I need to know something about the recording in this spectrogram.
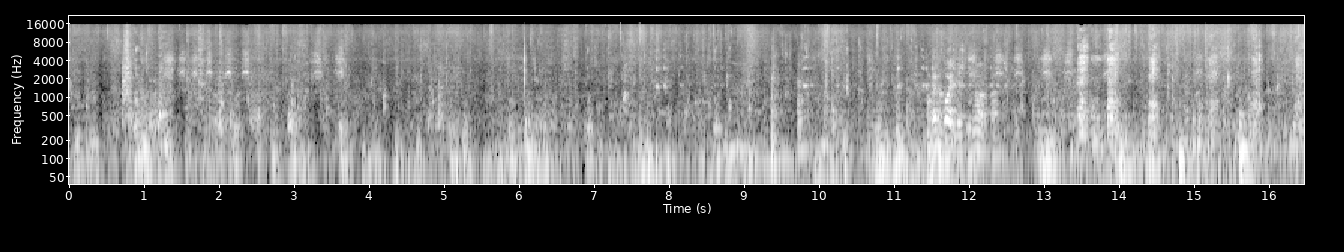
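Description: Pigs' trotters rustle through straw.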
